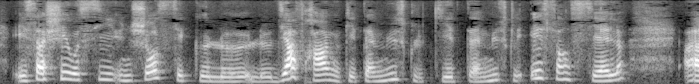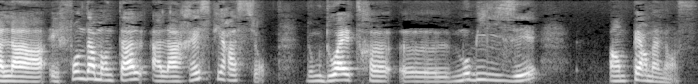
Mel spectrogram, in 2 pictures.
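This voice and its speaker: A dark, mellow voice speaks at a very slow pace with ordinary pitch variation over a quiet background. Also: woman, medium pitch for a woman. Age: 60s. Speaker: network marketing distributor giving a nutrition talk. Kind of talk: live online presentation. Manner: halting, many hesitations.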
